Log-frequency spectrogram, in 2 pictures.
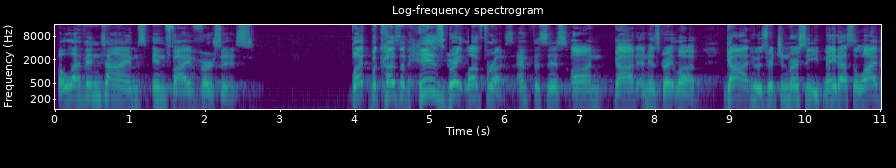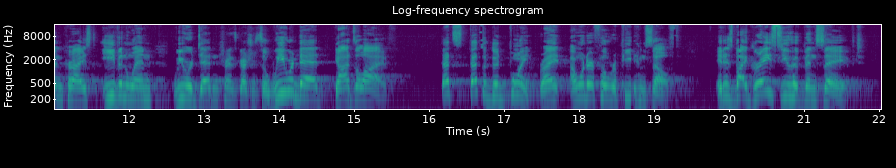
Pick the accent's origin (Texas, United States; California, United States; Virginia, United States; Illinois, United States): Texas, United States; Austin; also born or lived in Lufkin, United States; And I grew up in Austin, Texas, in public schools, right? So I was born in Lufkin, Texas, and I was homeschooled.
